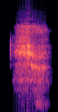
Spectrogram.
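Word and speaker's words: ح: This letter here is pronounced ha, ha. Okay. We use, in our system, we use the letter H, but we use an underline underneath to indicate the harshness of this letter.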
